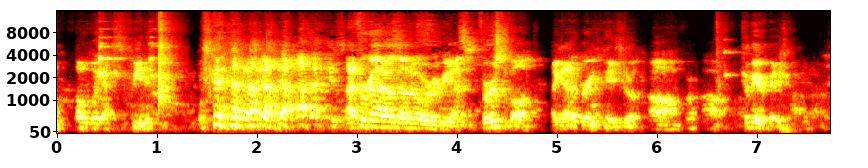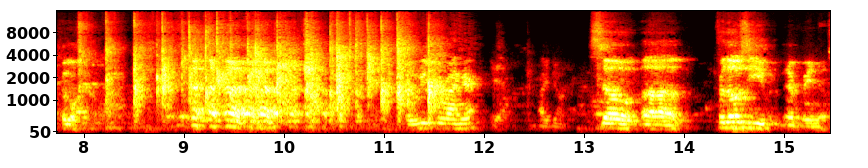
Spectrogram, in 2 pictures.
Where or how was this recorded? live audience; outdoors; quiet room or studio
live audience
